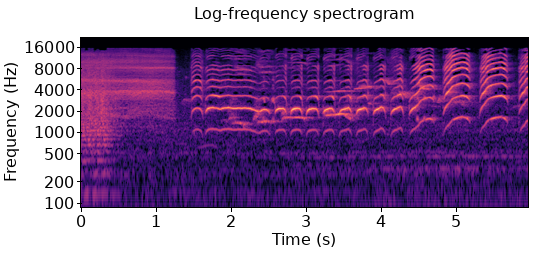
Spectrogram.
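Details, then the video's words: White-cheeked laughingthrush singing in the forest-voice style: after a short burst of noise, a fast string of bright, ringing arched notes repeats about twice per second, steady and loud. "Khướu Hót giọng rừng NHIỀU GIỌNG HAY"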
